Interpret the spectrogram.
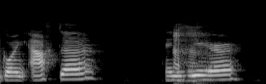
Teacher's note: doing a very soft R sound instead of pulling it back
